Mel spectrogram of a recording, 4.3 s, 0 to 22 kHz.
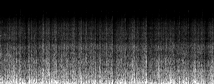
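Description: Kawasaki KLR 650's single-cylinder engine running at a steady cruise, mixed with wind rush on the camera microphone as the motorcycle rides along.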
